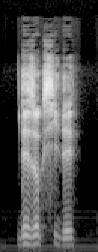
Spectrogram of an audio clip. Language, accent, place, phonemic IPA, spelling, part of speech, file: French, France, Lyon, /de.zɔk.si.de/, désoxyder, verb, LL-Q150 (fra)-désoxyder.wav
- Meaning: 1. to deoxidize 2. to reduce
